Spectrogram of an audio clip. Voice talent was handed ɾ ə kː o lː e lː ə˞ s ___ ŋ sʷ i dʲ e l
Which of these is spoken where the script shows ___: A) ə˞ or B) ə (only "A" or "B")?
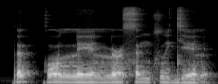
B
